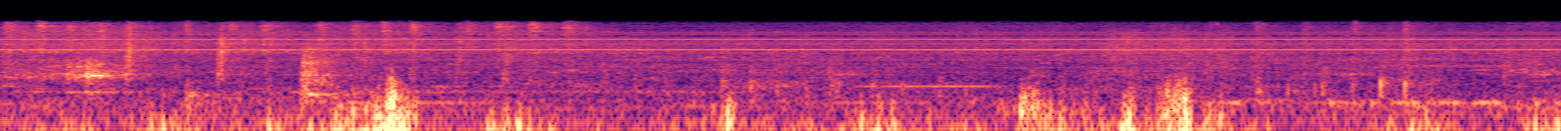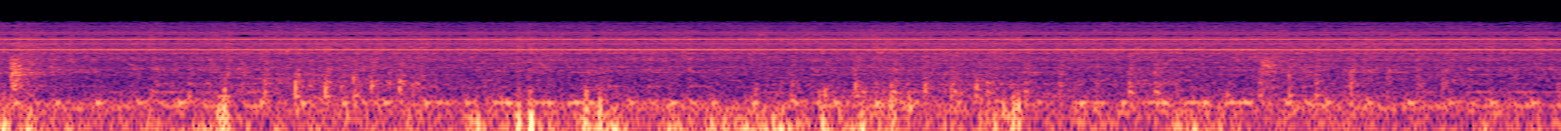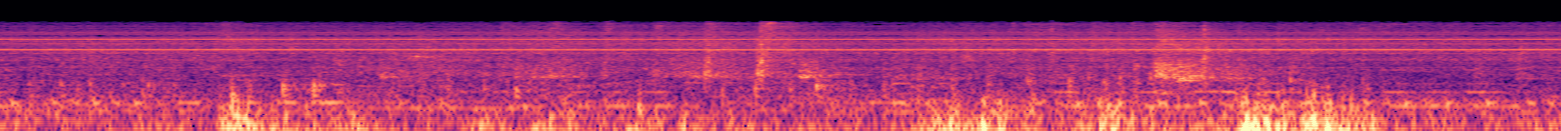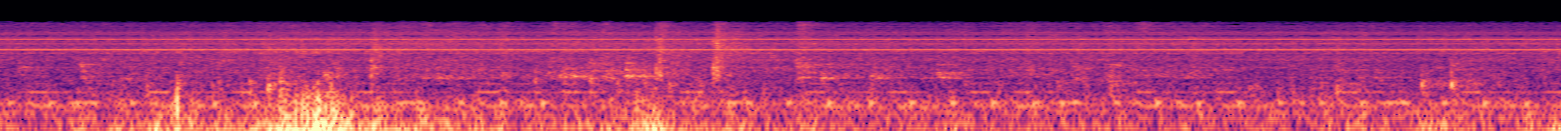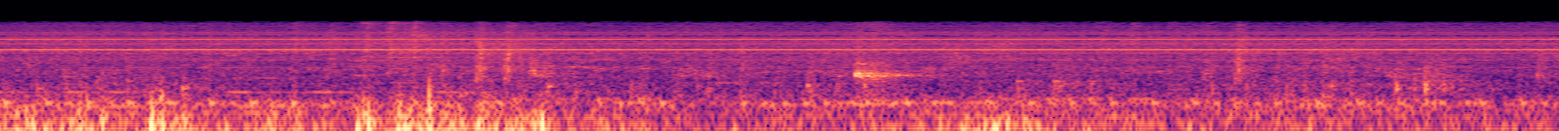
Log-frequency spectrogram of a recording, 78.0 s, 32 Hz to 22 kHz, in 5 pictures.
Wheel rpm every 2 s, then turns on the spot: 0, 0, 0, 0, 0, 0, 0, 0, 0, 0, 0, 0, 0, 0, 0, 0, 0, 0, 0, 0, 0, 0, 0, 0, 0, 0, 0, 0, 0, 0, 0, 0, 0, 0, 0, 0, 0, 0, 0.
none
